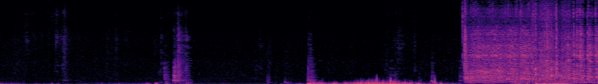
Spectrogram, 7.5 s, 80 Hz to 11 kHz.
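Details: 1973 Plymouth Fury III V8, off the road 7 years, started cold on bad old gas: it cranks, stumbles and catches, then runs unevenly with spitting and sputtering. Rough, but not too bad given the stale fuel.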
